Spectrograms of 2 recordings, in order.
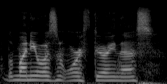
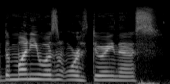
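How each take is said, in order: First: Much softer repeat; muttered repeat. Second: Said in the usual way. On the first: Real, not acted. Regretting the gun job, a soft repeat to himself. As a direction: say "The money wasn't worth doing this" again under the breath.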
